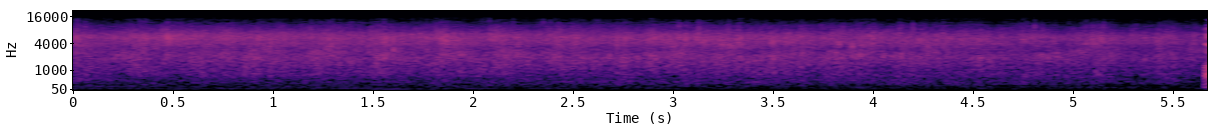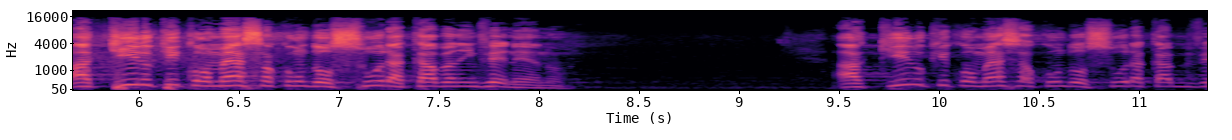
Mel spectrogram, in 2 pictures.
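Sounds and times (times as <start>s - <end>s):
audience applause: 0.0s - 5.8s
speech: 5.6s - 8.2s, 9.5s - 11.3s.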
